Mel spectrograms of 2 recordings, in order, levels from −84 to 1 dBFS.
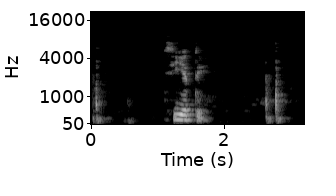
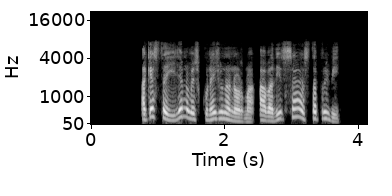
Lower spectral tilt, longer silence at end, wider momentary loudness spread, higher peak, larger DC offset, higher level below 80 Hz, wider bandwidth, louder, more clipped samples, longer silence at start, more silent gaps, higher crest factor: about the same, -5.5 dB/octave vs -5 dB/octave; second, 0.3 s vs 0.45 s; first, 21 LU vs 7 LU; second, -14 dBFS vs -2 dBFS; neither; second, -78 dBFS vs -64 dBFS; about the same, 7.6 kHz vs 7.6 kHz; second, -31 LUFS vs -17 LUFS; neither; second, 0.05 s vs 0.75 s; second, none vs 1.65-1.69 s, 2.47-2.53 s; first, 22 dB vs 16 dB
